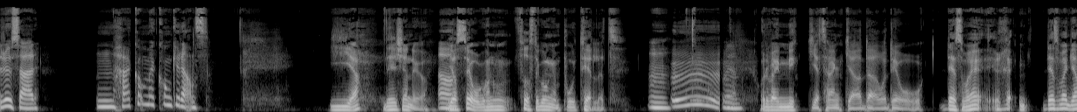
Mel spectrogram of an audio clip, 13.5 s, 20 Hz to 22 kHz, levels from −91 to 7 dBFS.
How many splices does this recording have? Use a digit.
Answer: 3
